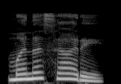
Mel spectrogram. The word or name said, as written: ಮನಸರಿ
